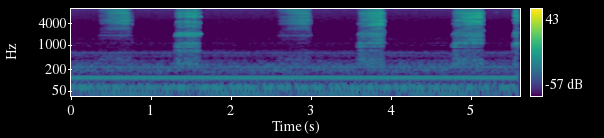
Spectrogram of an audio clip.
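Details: Pair of wild barn owls at a monitored nest with chicks, female affectionate toward male: six drawn-out hissing screeches, each under half a second, at uneven intervals over a steady low background hum.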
